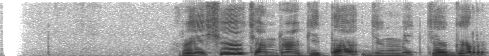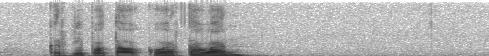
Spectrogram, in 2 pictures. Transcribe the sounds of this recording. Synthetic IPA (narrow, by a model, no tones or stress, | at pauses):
rejʃat͡ʃandɾaɡit̪ad͡ʒɨŋmik̚d͡ʒaɡər | kɨrdipɔt̪ɔkuwart̪awan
